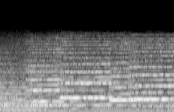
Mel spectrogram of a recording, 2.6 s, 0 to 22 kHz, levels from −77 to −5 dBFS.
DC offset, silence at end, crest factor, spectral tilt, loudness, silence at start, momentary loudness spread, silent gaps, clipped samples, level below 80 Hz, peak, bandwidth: under 0.1%; 0 s; 10 dB; -6 dB/octave; -13 LUFS; 0 s; 3 LU; none; under 0.1%; -30 dBFS; -4 dBFS; 7 kHz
